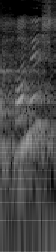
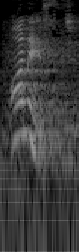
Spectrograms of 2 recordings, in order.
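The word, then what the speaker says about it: honest: Example, অনেস্ট, এখানে এইচ এর উচ্চারণ সাধারণত হ হয়, বাট এক্ষেত্রে এইচ এর উচ্চারণ হ না হয়ে অ হল। আমরা হনেস্ট না বলে কি বললাম? অনেস্ট।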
